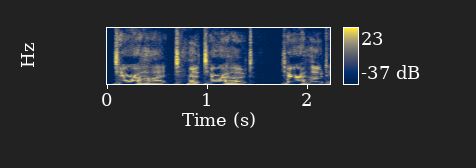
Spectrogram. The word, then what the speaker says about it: Terre Haute: Terre Haute, Indiana.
